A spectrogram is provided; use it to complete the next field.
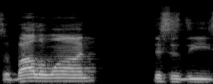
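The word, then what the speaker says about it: זבולון: In Hebrew, their name is pronounced Zabalawan.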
